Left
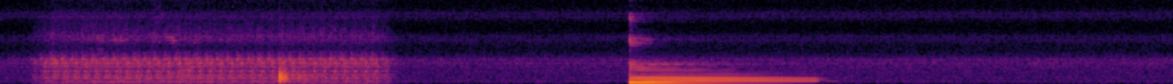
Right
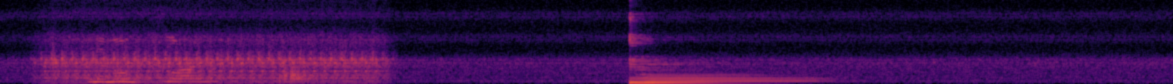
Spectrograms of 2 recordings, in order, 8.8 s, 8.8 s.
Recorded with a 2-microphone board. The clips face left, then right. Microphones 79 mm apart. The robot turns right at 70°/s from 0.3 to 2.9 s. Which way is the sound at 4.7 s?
50° left (ahead or behind).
